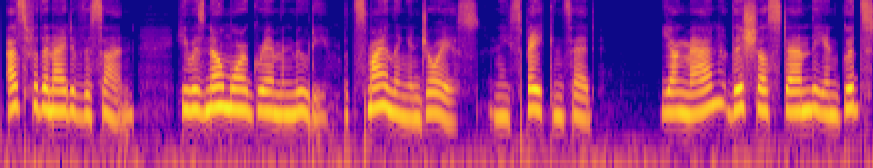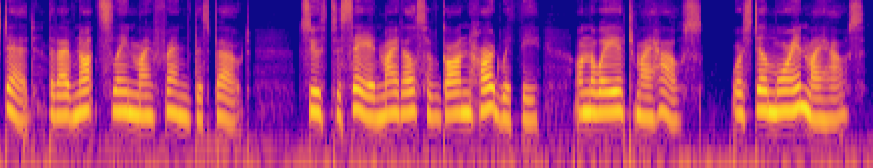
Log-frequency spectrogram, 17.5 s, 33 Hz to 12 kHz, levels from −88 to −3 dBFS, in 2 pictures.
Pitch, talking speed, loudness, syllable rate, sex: 230 Hz, 220 wpm, -18 LUFS, 4.6 syllables/s, female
